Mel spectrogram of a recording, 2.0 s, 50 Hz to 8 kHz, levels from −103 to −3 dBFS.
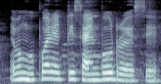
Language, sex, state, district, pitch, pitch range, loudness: Bengali, female, Assam, Hailakandi, 220 Hz, 195-235 Hz, -16 LUFS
